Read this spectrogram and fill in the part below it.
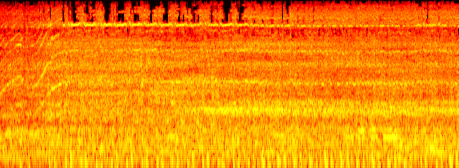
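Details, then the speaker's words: Gravely Rapid tractor, with the broken fuel shutoff valve bypassed so the line feeds the carb directly and the valves checked. Rhythmic cranking at about two beats a second with a whirring squeal never fires; bad gas with a lot of water in it. "we got bad gas so we're going to take this fuel line off and uh just squirt it in this pale here"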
